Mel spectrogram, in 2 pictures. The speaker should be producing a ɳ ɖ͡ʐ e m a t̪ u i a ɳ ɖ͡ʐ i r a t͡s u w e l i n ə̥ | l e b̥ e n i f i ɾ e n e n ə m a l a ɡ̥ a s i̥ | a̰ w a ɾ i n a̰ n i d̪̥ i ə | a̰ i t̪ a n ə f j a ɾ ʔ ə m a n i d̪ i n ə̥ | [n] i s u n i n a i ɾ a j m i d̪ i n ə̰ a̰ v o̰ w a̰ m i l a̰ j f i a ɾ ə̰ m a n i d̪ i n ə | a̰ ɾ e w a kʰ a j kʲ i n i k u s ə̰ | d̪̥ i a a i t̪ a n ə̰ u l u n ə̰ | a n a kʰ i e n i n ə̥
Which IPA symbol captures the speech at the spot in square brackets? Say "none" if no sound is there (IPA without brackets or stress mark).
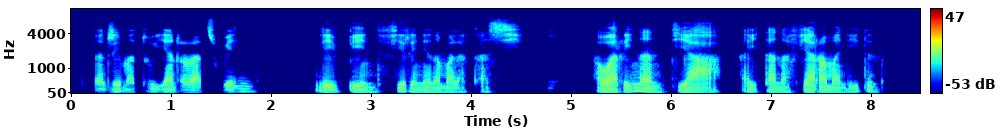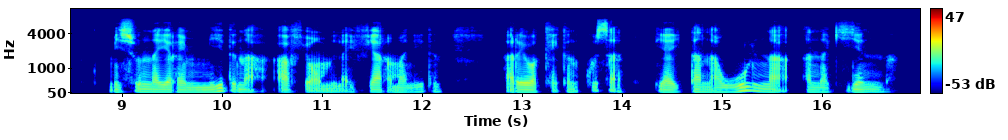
m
